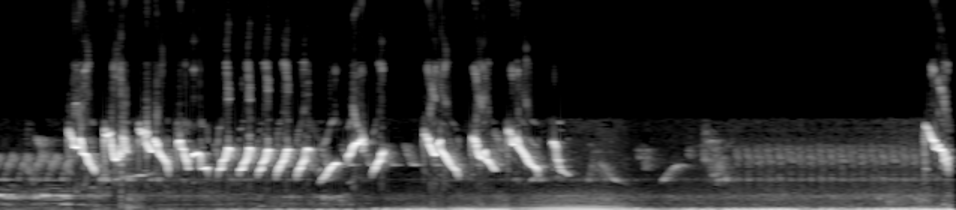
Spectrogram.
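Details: White-eye tutor song for teaching caged birds, meant for morning dew time: long fast series of high, sharply slurred notes, about two dozen, briefly broken, fading into hum with one final note.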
